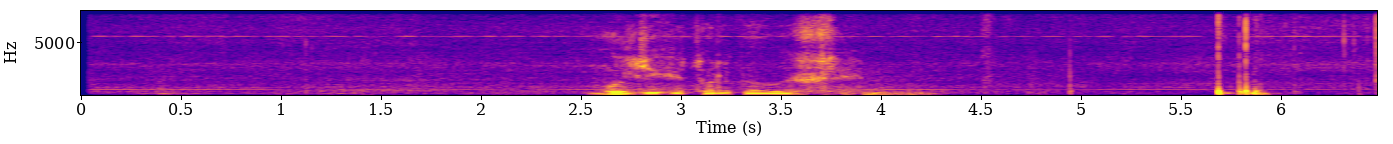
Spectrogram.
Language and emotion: Russian, sad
